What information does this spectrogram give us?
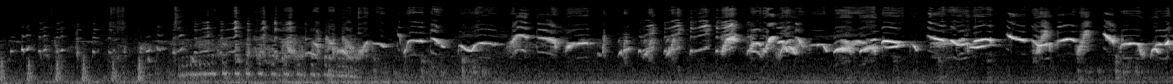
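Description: A nightingale sings a rich, fast run of varied whistles, warbles and trills that grows louder and busier after a few opening clicks and a low hum.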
